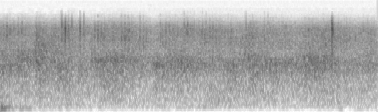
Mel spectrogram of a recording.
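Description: Steady audience applause at the Pordenone Legge festival, a dense crackle of many hands clapping at an even level for the whole stretch, with no voices standing out above it.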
